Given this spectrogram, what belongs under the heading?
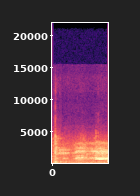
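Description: A rooster crows faintly at a distance, a short thin call in a quiet indoor setting.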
